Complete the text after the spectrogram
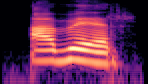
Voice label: "haber" Spanish

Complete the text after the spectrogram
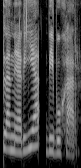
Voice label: planearía dibujar, Spanish

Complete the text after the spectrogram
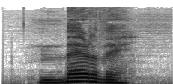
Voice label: "verde", spanish

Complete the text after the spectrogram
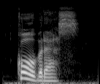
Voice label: "cobras", spanish

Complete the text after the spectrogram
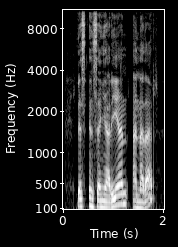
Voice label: les enseñarían a nadar, Spanish

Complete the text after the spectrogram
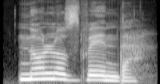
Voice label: no los venda, Spanish

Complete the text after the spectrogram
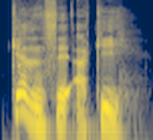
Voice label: quédense aquí, Spanish

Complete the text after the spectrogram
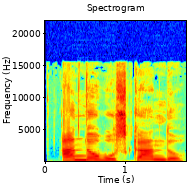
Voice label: "ando buscando", Spanish

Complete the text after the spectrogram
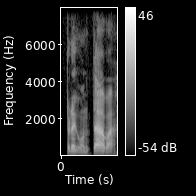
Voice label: "Preguntaba", spanish

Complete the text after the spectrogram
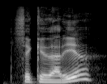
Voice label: se quedaría, Spanish

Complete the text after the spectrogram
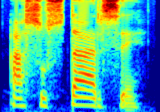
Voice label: "asustarse" Spanish

